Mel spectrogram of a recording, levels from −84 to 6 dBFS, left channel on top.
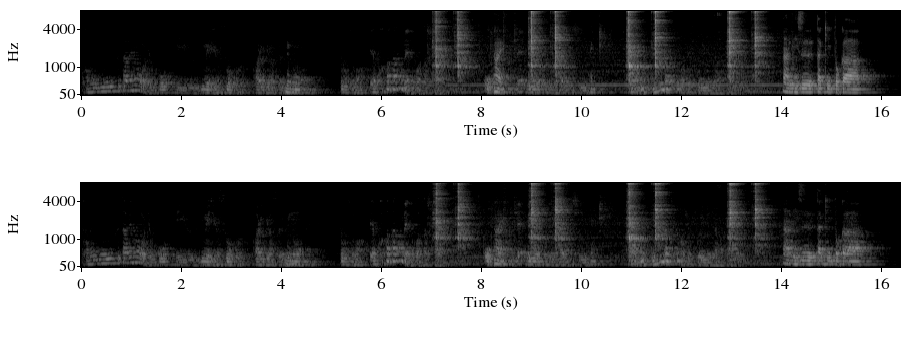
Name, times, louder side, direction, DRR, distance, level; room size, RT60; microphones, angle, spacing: voice 1, 0.0-4.7 5.1-7.2 7.9-10.4 10.9-13.2, right 1 dB, 45° right, -4 dB, 0.6 m, -52 dB
voice 2, 4.1-4.4 8.3-8.5 10.2-10.3 14.0-15.6, left 4 dB, 45° left, 7 dB, 0.3 m, -41 dB
sound 1, 6.9-14.3, left 3 dB, 85° left, 0.6 m, -40 dB
6.7 x 2.3 x 2.3 m, 1.1 s
head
